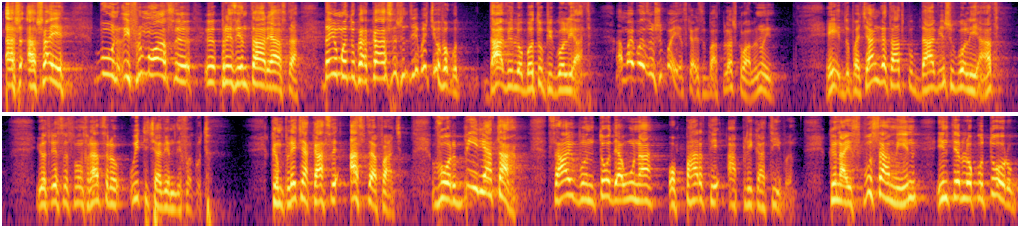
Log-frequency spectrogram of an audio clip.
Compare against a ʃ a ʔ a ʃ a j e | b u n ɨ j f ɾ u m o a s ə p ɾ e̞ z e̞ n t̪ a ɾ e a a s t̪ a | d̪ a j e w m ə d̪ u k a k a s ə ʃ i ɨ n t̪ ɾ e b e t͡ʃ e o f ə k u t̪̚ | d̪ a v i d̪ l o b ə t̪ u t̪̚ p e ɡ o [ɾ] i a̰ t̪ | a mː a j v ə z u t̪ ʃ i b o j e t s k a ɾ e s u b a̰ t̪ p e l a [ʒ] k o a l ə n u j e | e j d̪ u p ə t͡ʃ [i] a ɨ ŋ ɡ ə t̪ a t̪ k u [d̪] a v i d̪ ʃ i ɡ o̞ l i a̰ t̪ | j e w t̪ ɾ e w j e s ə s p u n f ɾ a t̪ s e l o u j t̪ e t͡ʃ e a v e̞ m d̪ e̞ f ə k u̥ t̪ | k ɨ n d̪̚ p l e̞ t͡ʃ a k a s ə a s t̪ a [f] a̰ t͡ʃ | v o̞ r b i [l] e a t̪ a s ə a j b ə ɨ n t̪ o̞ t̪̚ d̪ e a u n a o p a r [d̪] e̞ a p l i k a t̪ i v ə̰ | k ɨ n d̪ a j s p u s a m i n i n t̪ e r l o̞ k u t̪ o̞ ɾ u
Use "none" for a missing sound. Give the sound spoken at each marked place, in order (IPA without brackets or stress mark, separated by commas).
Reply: l, ʃ, e, d̪, f, ɾ, t̪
